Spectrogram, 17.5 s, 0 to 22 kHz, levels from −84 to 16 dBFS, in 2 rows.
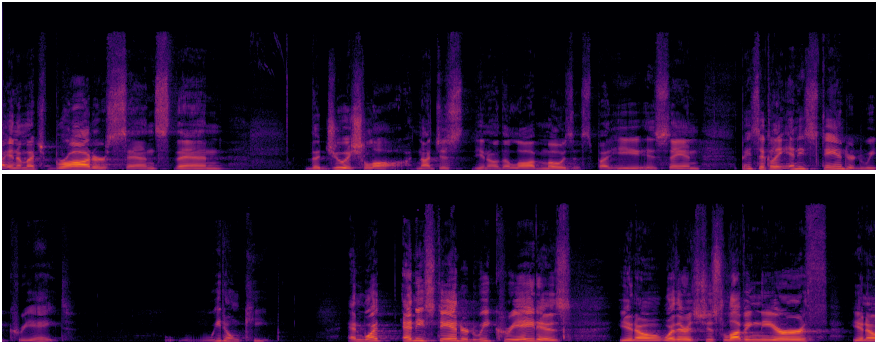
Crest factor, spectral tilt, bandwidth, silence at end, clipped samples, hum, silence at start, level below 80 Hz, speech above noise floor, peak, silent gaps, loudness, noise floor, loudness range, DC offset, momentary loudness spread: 24 dB; -2.5 dB/octave; 18 kHz; 0 s; under 0.1%; none; 0 s; under -90 dBFS; 46 dB; -6 dBFS; none; -27 LUFS; -73 dBFS; 12 LU; under 0.1%; 18 LU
